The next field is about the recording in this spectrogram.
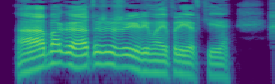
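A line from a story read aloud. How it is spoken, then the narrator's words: Amused snort. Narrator (Russian): хмыкнул я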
